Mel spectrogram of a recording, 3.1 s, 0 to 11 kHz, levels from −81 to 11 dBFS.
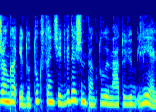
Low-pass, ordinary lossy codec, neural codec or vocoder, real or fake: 7.2 kHz; AAC, 48 kbps; codec, 16 kHz, 8 kbps, FreqCodec, larger model; fake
